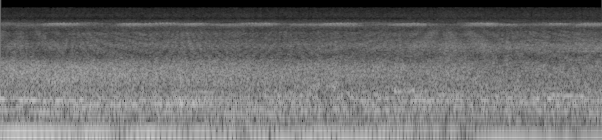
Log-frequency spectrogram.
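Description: A steady, low engine-like rumble with a hiss over it, starting abruptly, with a faint high whine running above it.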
